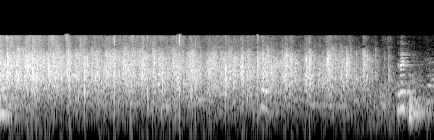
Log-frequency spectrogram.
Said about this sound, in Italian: Un applauso al Signore.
